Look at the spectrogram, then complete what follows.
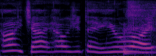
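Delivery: very high, cheery, chirpy voice.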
